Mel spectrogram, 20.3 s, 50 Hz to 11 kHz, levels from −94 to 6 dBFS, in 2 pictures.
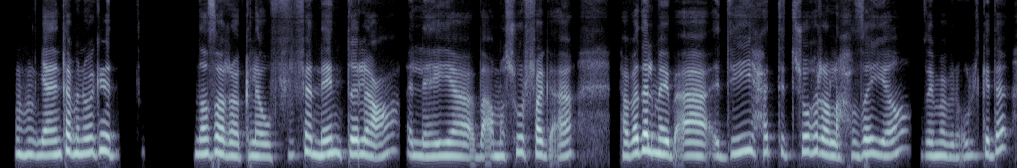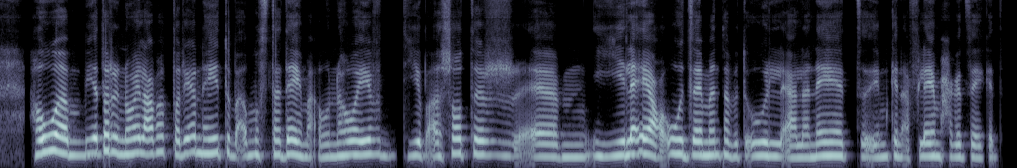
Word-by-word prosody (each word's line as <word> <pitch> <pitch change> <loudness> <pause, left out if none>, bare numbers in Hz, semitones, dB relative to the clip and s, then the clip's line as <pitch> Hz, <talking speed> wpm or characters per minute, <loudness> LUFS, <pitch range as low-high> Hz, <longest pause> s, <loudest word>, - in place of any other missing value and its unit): اهم، 240 -1 -1
يعني 230 0 +4
أنت 250 +5 +2
من 255 -3 +4
وجهة 275 -2 +2 0.8
نظرك 245 -4 +2
لو 210 -2 +1
في 210 +3 -8
فنان 255 +1 +3
طِلع 245 +1 +2
اللي 225 -2 -2
هي 215 -1 +1
بقى 210 +2 -3
مشهور 220 +6 -2
فجأة، 235 0 0 0.4
فبدَل 260 +6 +6
ما 255 -2 +5
يبقى 225 -2 +2
دي 265 +8 -1
حتّة 270 -2 -7
شُهرة 285 -3 +1
لحظية 235 - -1
زَي 225 0 -4
ما 220 0 0
بنقول 210 +2 -8
كده، 280 +9 -2 0.4
هو 265 +2 +6
بيقدَر 260 +5 +1
إن 245 -2 0
هو 250 - +2
يلعبها 260 +1 +2
بطريقة 260 -1 -2
إن 265 - -1
هي 255 +1 +2
تبقى 265 -2 -7
مستدامة 235 -2 -1
أو 200 - -6
إن 205 +1 -4
هو 230 +2 +1
يف 240 0 +1 0.2
يبقى 220 -1 -4
شاطر 255 +1 -1 0.3
آمم، 205 0 -4
يلاقي 230 +4 +2
عقود 240 0 +1
زَي 235 -1 +3
ما 230 0 +1
أنت 235 +1 -5
بتقول 220 0 -2
إعلانات 215 +3 -1
يمْكِن 210 +2 -6
أفلام 215 +2 -2
حاجات 205 -1 -7
زَي 190 -1 -5
كده؟ 200 - -14
230 Hz, 160 wpm, -22 LUFS, 215-255 Hz, 0.8 s, فبدَل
